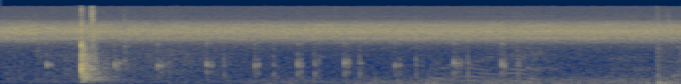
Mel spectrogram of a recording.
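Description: Steady high-pitched chorus of insects, with one sharp knock about half a second in.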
